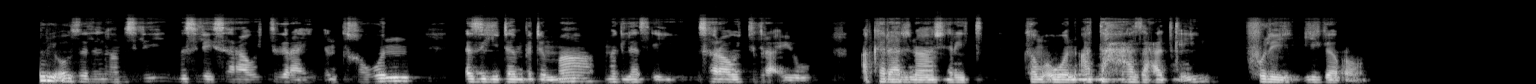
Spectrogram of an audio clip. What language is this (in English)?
Tigrinya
